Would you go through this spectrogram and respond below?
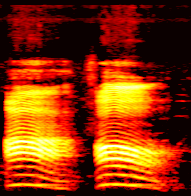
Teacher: विवत स्वर के उच्चारण में मुख द्वार पूरा खुला रहता है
